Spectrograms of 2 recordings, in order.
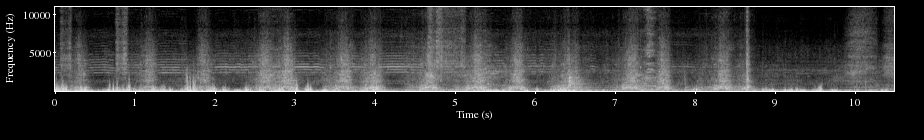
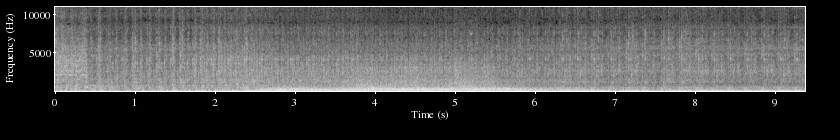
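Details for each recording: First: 1969 Chevy C10 engine, battery connected and fuel pump working: long churning crank with uneven pulses that never catches; hard starting. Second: 1969 Chevy C10 engine that was hard to start, after slightly adjusting ignition timing: cranks, catches around two seconds in, then steady idle without knocking, quieter than before, 50 psi oil pressure, minor oil drip; runs normally.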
